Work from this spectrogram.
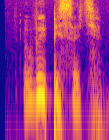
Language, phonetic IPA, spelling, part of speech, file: Russian, [ˈvɨpʲɪsətʲ], выписать, verb, Ru-выписать.ogg
- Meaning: 1. to sign out 2. to subscribe (e.g. to a magazine) 3. to write, to write out, to write down 4. to copy 5. to prescribe 6. to discharge (from hospital) 7. to take out 8. to draw out, to draw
